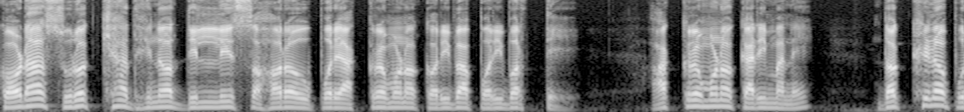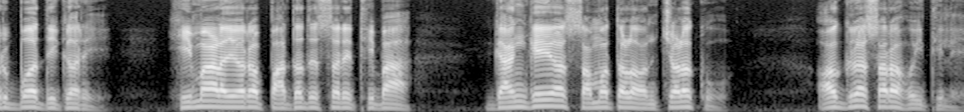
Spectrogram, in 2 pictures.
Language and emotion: Odia, neutral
